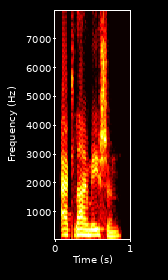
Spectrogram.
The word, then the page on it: acclimation: Indian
